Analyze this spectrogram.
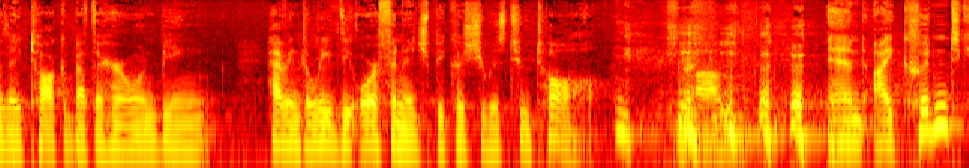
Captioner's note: laughter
